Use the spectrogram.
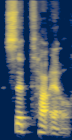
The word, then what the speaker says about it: Sitael: So, yeah, I want to say SIT-AH-ELL, which I think is a freaking candle. But it's SIT-AH-ELL.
